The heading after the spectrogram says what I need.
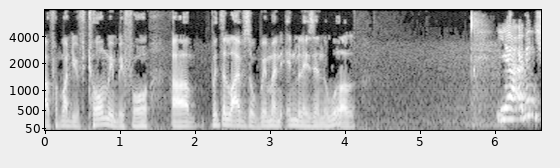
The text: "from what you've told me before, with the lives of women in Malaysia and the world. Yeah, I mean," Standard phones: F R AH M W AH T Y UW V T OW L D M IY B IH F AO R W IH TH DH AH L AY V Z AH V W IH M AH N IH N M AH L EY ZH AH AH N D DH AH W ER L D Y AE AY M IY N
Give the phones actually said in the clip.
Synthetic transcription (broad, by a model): F R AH M W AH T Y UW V T OW L D M IY B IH F AO R W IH DH AH L AY V Z AH V W IH M AH N IH N M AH L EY Z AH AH N DH AH W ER L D Y AE AY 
